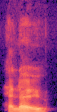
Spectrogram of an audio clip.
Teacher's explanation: in this word hello the stress is on the second syllable so we're emphasizing the second syllable instead and this is what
